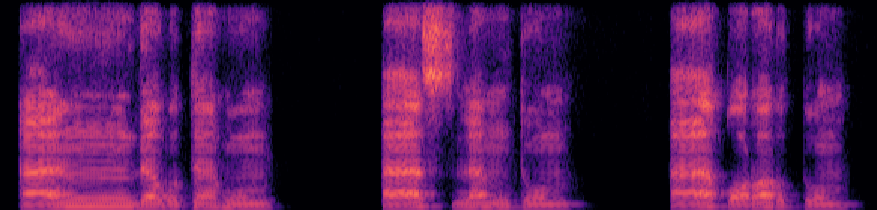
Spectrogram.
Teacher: Dia langsung membaca hamzah kedua itu tanpa menambahkan alif di antara keduanya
